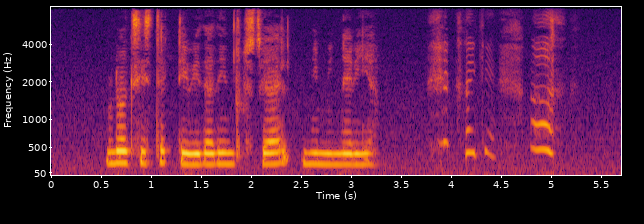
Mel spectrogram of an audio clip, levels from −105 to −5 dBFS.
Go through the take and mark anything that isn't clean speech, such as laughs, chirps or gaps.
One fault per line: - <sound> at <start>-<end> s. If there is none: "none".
- laugh at 3.8-5.3 s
